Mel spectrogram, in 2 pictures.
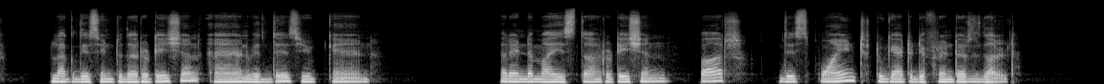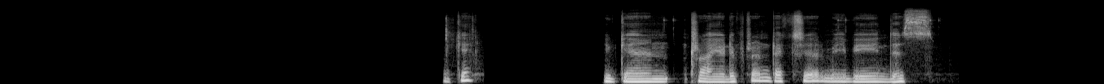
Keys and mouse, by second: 2.1 middle click, 2.8-6.9 shift+drag, 7.2-7.6 middle drag, 7.8 middle click, 9.6 middle click, 10.7 shift+click, 11.3 shift+click, 12.5 shift+click, 13.4 shift+click, 14.3 ctrl+space, 14.4 middle click, 14.6 middle click, 14.8 middle click, 15.7 ctrl+space, 16.1 drag, 21.2 click.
